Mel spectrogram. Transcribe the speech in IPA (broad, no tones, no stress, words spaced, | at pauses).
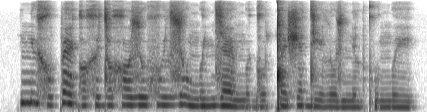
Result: nɨxo pæɡɔxədɔ xɔzoxʷɨl zoŋʷəj nzæ ŋʷæɡoǃæʃæ de loznəl kʷʼə ŋʷe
